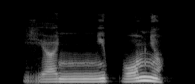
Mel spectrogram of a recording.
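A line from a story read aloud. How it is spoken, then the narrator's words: Terrified muttering. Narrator (Russian): наконец пробормотал Фэш, бледнее от ужаса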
